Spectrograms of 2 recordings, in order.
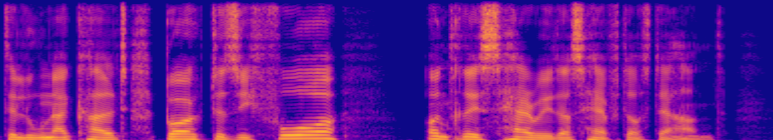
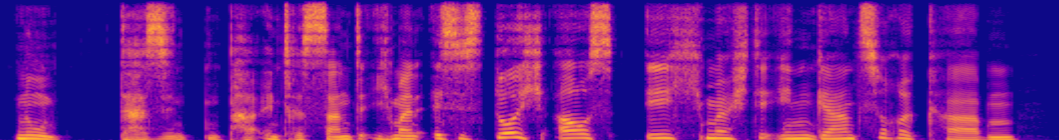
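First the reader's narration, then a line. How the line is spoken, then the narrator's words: Embarrassed stammer. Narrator (German): stammelte Hermine peinlich berührt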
